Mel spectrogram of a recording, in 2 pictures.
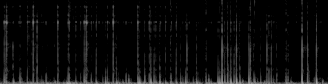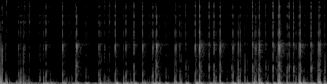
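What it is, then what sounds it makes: Ceramic light-up Christmas tree. Fingernails tap and scratch close to the mic on a small ceramic light-up Christmas tree with plastic bulbs and a star. A dense, irregular stream of quick clicks and scratchy rubs carries on throughout, with dry taps that stop almost instantly.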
